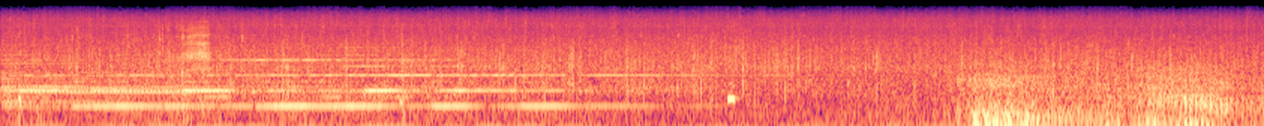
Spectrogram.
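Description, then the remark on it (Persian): Heavy torrential rain pours down steadily in a dense, continuous hiss, with a low engine-like hum early on and a deeper rushing surge of water near the end. “عجب باران سیلاسه‌ایه مگه نه؟”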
